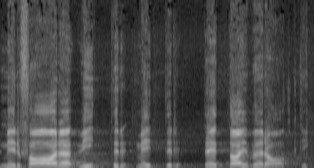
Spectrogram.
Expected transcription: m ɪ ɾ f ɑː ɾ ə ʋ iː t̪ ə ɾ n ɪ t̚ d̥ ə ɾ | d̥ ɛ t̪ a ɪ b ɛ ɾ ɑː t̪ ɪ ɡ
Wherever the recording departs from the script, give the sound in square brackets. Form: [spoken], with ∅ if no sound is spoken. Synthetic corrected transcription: m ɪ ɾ f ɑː ɾ ə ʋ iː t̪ ə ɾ [m] ɪ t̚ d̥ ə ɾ | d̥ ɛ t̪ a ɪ b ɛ ɾ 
